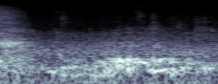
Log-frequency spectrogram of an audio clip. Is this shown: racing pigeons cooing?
yes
